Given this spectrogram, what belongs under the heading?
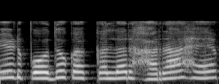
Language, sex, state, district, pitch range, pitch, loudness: Hindi, female, Himachal Pradesh, Shimla, 280-310 Hz, 290 Hz, -15 LUFS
